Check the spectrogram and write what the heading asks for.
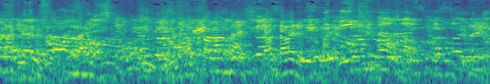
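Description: Loud, continuous crowd chatter fills a busy restaurant, many overlapping voices blending into a steady wash of noise with no pauses throughout.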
